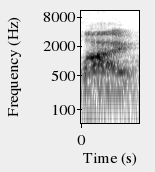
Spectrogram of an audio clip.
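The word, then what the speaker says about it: Lye: name like Sauron so I came up with General lie but it's spelled l-y-e foreign no sir I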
